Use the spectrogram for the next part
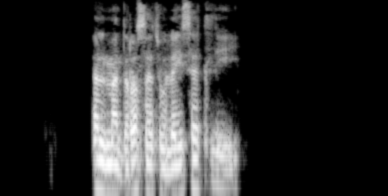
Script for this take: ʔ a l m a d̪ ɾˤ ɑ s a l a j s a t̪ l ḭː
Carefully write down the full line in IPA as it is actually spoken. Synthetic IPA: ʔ a l m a d̪ ɾˤ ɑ s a l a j s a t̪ l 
